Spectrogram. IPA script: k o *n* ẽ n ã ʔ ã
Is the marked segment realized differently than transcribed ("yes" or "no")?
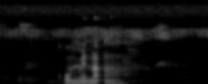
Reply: yes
